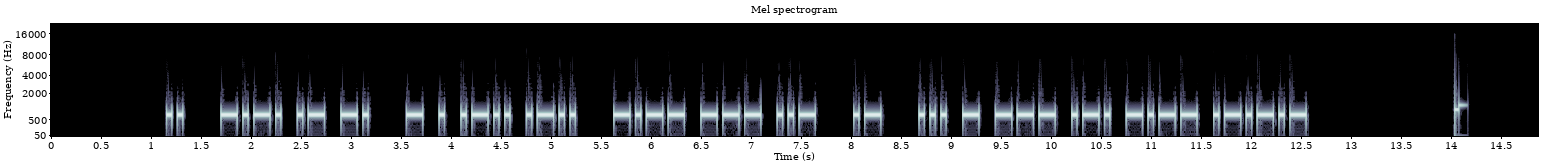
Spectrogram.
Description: Morse code, heard as a keyed tone, about 22 wpm, 700 Hz. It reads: I CAN TELL YOU A STORY.
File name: practice / 22wpm / Sentences with 4-Word Phrases - 22wpm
